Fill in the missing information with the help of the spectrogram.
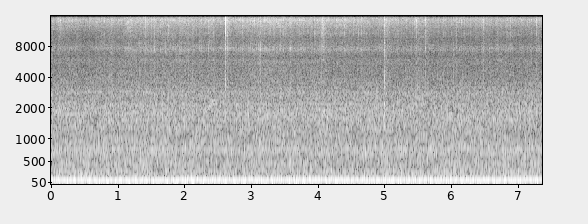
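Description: Beef satay sizzling over charcoal in a small metal grill, a steady hiss broken by a few sharp pops, over a steady low hum.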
